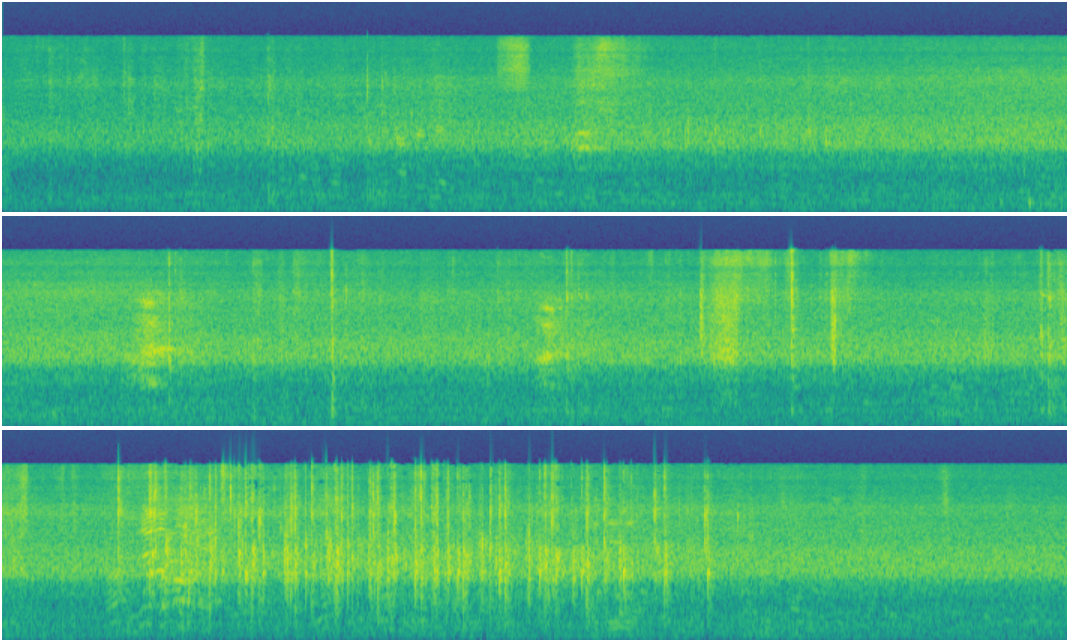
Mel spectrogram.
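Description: Outdoor clay-court tennis match: a steady background hiss with a few isolated sharp hits of racket on ball, then about four seconds of spectators clapping near the end.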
